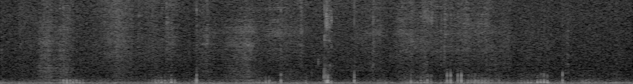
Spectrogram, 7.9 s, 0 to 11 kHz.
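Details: Low continuous purring from Danci, a female cat still tentative but loving a massage, February 9, 2022; soft clicks and rustles of handling sound over the steady rumble.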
